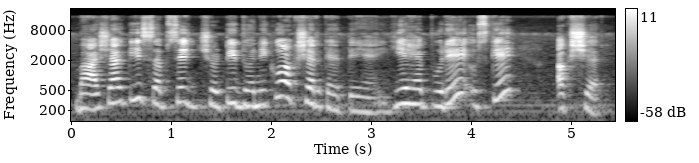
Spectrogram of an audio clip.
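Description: Slow, patient woman teaching grammar. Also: fairly high pitch, lively intonation, a bit bright, slight background noise. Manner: slow, patient explaining with repeated questions to pupils. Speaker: school teacher. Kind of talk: classroom grammar lesson.

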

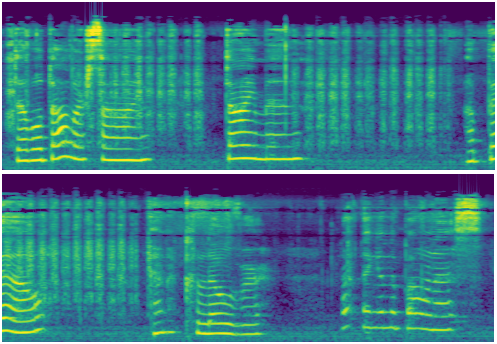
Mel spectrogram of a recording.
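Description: Woman, high voice, gravelly, very slow steady reading, casual channel host. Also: slight background noise. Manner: slow, steady number-by-number commentary. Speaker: lottery scratch-off channel host. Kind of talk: casual narration reading numbers.

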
